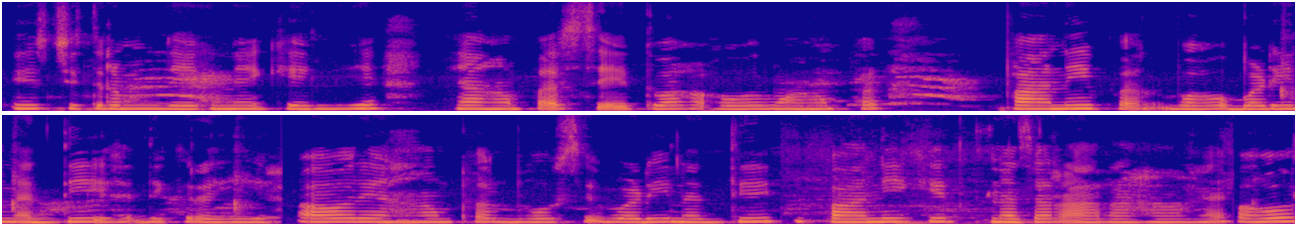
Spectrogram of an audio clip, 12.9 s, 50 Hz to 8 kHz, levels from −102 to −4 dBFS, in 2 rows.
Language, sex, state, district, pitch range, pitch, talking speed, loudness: Hindi, female, Jharkhand, Sahebganj, 235-250 Hz, 240 Hz, 155 wpm, -39 LUFS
